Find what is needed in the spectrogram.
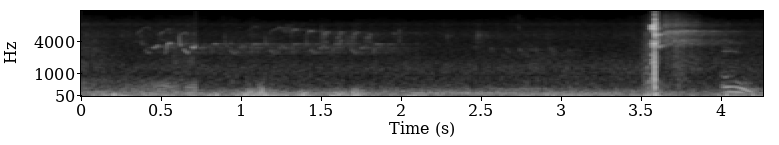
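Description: A golf club striking a ball on a tee shot: one sharp crack about three and a half seconds in.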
